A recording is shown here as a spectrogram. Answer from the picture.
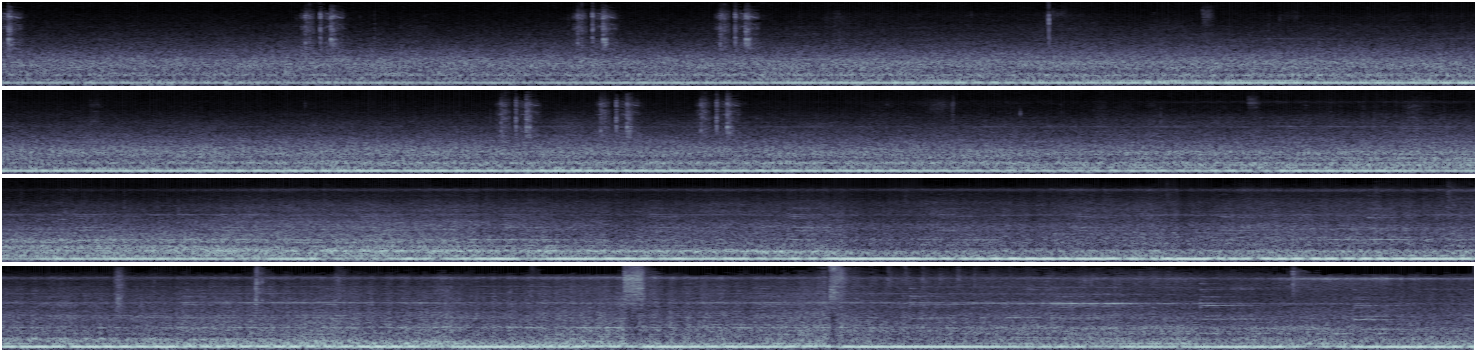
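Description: Pan Am Railways freight train's diesel locomotive running with a steady low hum as it approaches and passes, growing louder over the first half. Freight cars then roll past with wheel noise, a few clicks and faint high wheel squeals near the end.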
